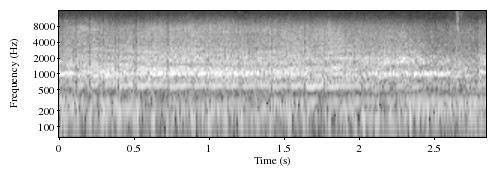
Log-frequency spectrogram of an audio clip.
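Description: A crosscar spins donuts on a partly wet track, its engine droning steadily and loud throughout with a rising, whining tone and tire scrub, nearby and continuous with no pauses.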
